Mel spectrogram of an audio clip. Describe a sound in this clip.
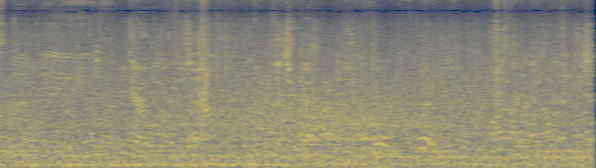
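A crowd of people murmurs outdoors in the distance.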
